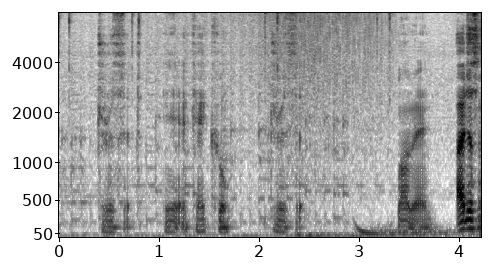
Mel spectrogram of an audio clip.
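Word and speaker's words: Drizzt: It's a name from a fantasy novel pronounced Drizz.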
